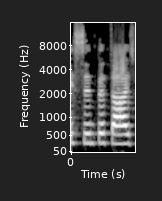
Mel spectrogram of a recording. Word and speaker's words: sympathize: 우리가 표현할 수 있습니다 sympathize n 발음에 조금 유의하시면 좋겠습니다 왜냐면은 프 발음과 스 발음이 같이 있기 때문에 프 발음 피 발음을 할 때는요 절대로 혀가 치아에 중간을 위치하거나 혀가 치아에 닿지 않습니다 프 입술만 가지고 소리를내는 거기 때문에 뭐 이렇게 하는 거 아니에요라고 하면서 사이즈 발음을 할 때는 CH 발음이 있기 때문에 치아 사이에 혈을 이렇게 한번 왔다 갔다 하는 거 그것도 꼭 잊지 마세요 정확하게 바라는게 중요하니까요 다시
